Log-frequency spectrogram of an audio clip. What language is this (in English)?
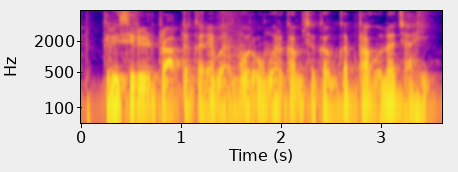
Chhattisgarhi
